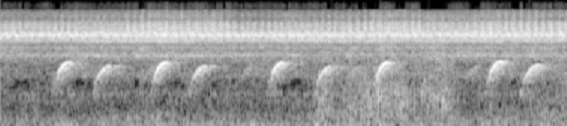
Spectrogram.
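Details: Dwarf tree frog (Dendropsophus nanus) in Manaus, Amazonas, Brazil: short high chirps, each arching up then dropping. They come about ten times in under five seconds, often in close pairs, over a steady shrill insect drone.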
